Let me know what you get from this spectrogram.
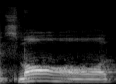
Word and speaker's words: small: small って言いながらおーって伸ばして最後は l で終わると small これですね。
